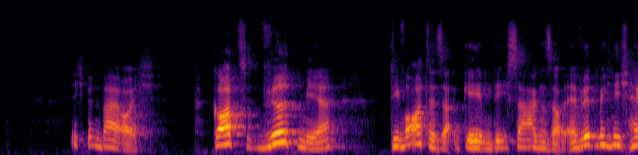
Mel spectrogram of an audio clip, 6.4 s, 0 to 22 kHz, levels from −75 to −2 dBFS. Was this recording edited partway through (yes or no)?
yes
